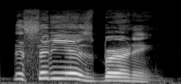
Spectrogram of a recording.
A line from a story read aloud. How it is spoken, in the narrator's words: screamed Aesir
